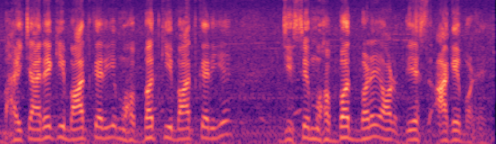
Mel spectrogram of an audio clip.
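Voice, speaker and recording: A man's voice: a little high, normal speed, pushed and bright. A man with a Bihari accent giving his opinion as a local resident in a street interview. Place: outdoor street. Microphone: handheld reporter microphone. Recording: noisy outdoor street with traffic.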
